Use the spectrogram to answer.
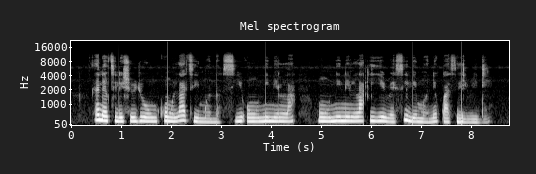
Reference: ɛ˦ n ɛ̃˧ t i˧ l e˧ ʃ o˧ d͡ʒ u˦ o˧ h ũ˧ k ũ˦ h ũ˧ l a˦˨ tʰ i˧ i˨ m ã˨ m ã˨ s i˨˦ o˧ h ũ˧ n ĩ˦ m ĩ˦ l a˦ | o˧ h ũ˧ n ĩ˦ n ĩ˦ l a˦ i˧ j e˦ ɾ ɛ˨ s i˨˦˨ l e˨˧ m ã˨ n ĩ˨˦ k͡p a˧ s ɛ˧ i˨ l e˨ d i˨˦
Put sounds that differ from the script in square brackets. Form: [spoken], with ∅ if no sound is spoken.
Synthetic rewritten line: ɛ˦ n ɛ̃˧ t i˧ l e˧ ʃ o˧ d͡ʒ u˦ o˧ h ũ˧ k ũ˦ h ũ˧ l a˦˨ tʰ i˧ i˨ m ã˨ [n] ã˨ s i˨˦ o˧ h ũ˧ n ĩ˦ [n] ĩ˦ l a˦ | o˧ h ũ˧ n ĩ˦ n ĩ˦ l a˦ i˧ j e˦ ɾ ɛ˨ s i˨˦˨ l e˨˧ m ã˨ n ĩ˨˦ k͡p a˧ s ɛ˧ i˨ [ɾ] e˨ d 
